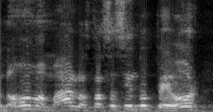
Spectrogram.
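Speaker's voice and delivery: high, pleading protest; flustered protest. Retold or imitated. Son pleading with his mother, high and flustered.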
